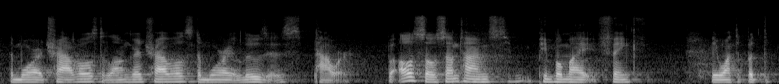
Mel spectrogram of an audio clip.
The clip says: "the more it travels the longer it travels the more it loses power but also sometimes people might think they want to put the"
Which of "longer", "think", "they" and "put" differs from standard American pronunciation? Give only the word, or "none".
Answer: none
